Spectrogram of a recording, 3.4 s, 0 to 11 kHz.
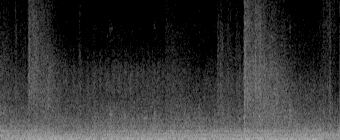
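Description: StuG assault gun firing canister rounds in Company of Heroes 3: dense, steady battle rumble with repeated low booms and crackling bursts, no voices.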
